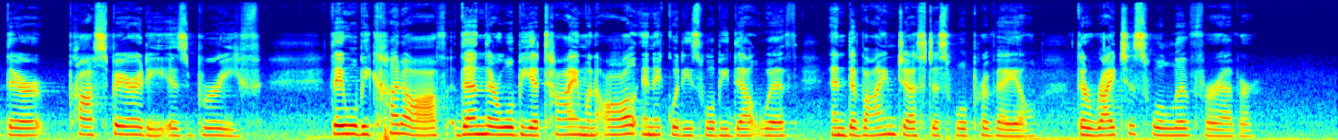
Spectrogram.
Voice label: Childrens Bible Verse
